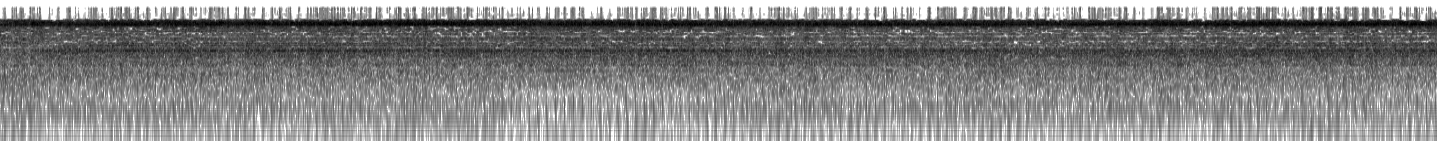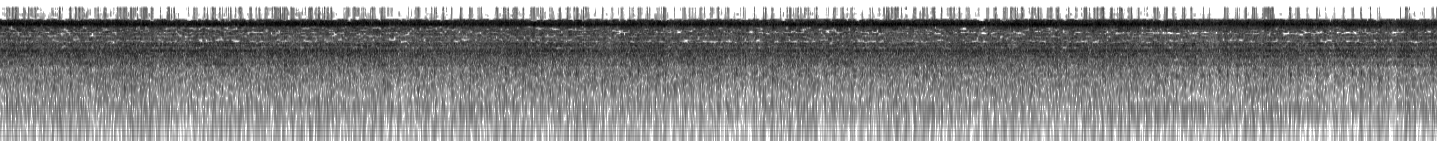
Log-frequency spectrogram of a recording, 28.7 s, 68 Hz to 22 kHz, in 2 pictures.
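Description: Boeing CH-47 Chinook tandem-rotor helicopter running close by: a loud, steady rush of rotor and turbine noise with a fine, rapid beat from the blades.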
